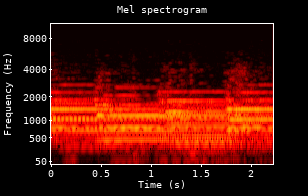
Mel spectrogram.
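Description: A neighbouring church clock's bell chimes a quarter past, a resonant tone ringing steadily, its rich metallic overtones sustaining and shimmering with a slight swell near the end, heard alone at moderate loudness.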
